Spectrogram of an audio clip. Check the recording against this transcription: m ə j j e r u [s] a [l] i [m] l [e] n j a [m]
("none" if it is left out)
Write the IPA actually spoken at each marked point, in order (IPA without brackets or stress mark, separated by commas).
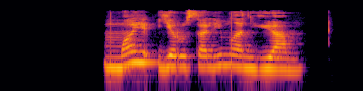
s, l, m, a, m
